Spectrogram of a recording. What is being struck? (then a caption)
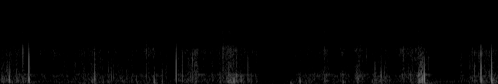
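Cotton terry towel. Long acrylic nails on both hands scratch a white, fluffy cotton terry towel. It gives a soft, rustling, crackly scratch broken by sharp little ticks and brief quieter pauses.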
